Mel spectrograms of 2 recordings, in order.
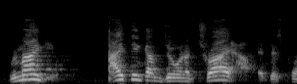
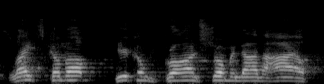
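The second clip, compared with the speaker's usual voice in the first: ordinary talk, nothing marked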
